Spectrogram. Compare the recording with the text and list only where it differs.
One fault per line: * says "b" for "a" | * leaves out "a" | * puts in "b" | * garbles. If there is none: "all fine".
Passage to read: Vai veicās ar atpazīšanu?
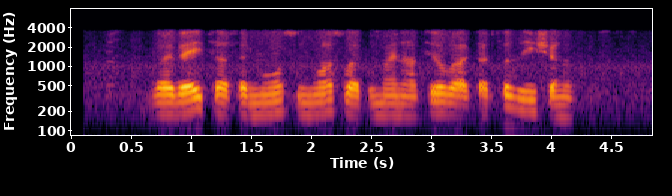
* puts in "mūsu noslēpumainā cilvēka"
